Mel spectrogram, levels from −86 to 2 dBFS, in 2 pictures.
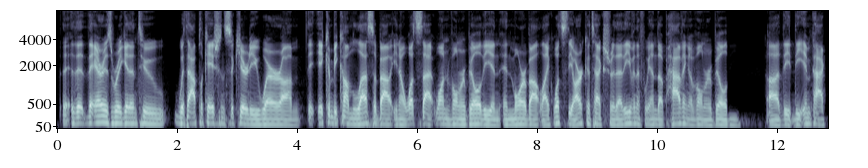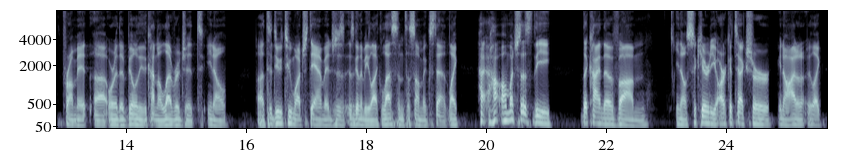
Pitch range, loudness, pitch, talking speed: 85-105 Hz, -19 LUFS, 95 Hz, 215 wpm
